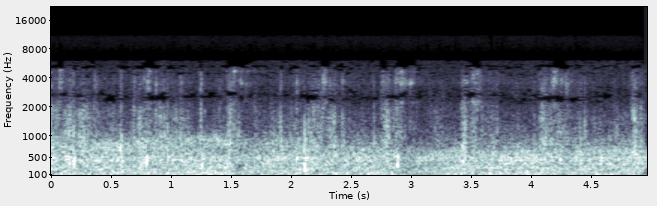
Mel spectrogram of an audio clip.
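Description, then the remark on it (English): Horses' hooves plod along at a slow walking pace as the horses are led over to a barn in the rain, a loose clopping rhythm of muffled thuds over a steady low rumble and noisy background, with no voices. “You take Keel and the horses over to the barn, Chester.”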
